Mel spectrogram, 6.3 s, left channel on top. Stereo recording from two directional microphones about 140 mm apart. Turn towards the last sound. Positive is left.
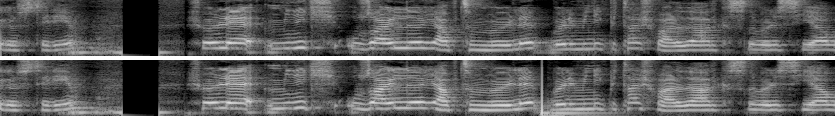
turn(degrees=-15)  # may be behind; listen again after turning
